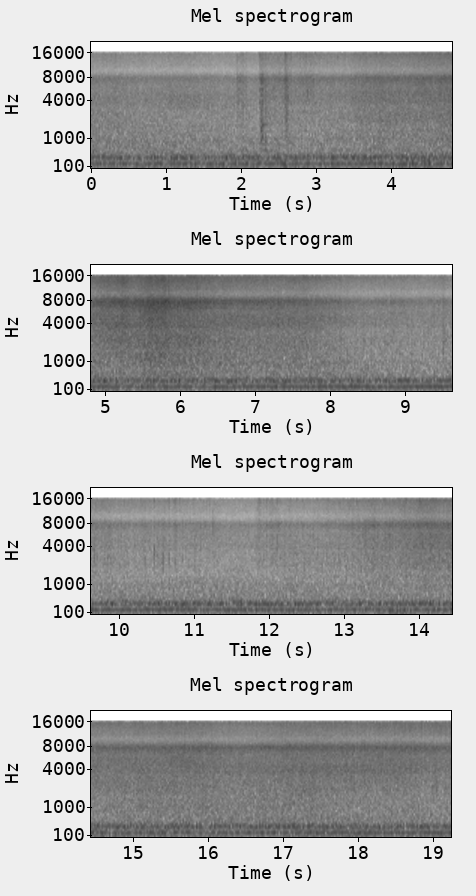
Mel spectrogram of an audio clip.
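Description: Waves rush and churn against a moving ship's hull.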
